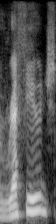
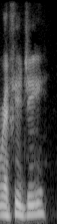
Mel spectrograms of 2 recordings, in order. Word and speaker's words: Refuge: By the way, I think the film is called Refuge, not Refugee.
